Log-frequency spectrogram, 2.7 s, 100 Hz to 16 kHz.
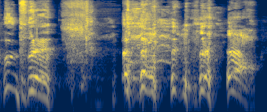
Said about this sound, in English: I'm sorry. I just had to. I had a coughing fit, and I had to fake a coughing fit to keep myself from barfing by bringing up the MST3K revival.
